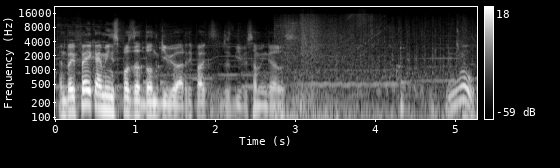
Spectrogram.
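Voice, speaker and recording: Low-voiced man casually livestreaming a game. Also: sing-song, a little fast. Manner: offhand, thinking aloud. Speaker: live game streamer. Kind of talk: casual gaming livestream commentary, chatting with viewers. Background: music.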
